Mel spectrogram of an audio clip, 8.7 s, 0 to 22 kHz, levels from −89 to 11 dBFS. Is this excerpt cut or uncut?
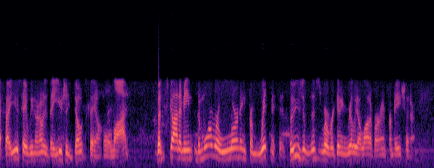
uncut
